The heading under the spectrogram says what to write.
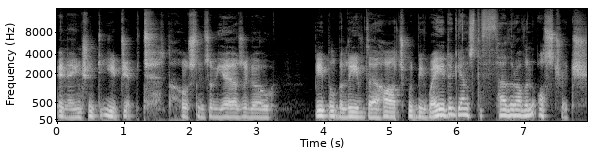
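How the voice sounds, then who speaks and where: A man uses a put-on character voice, rumbling and gravelly, at a medium pitch with ordinary pitch variation and a moderate pace. The recording is very clean with a silent background. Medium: read story. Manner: calm, measured.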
